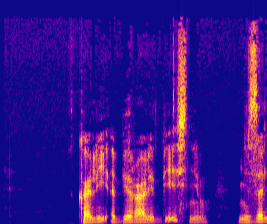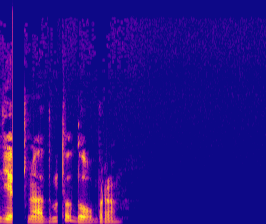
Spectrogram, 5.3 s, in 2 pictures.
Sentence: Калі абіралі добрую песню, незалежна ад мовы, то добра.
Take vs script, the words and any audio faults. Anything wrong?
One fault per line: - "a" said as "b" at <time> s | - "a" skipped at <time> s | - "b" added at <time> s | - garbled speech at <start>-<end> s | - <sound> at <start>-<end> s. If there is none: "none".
- "добрую" skipped at 1.5 s
- dropout at 2.8-2.9 s
- "мовы" skipped at 3.2 s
